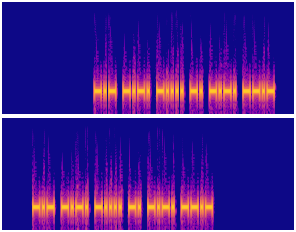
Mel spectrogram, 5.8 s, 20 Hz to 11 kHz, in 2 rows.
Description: Morse code, heard as a keyed tone, about 51 wpm, 700 Hz. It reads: KC6NCQ KC6NCQ
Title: USA Call Signs - 6 Characters - Repeated 2x - 50wpm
